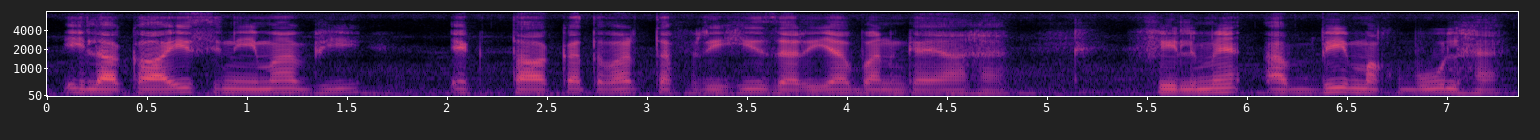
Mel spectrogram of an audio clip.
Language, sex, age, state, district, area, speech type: Urdu, male, 18-30, Bihar, Gaya, urban, spontaneous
